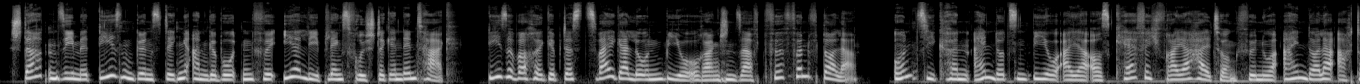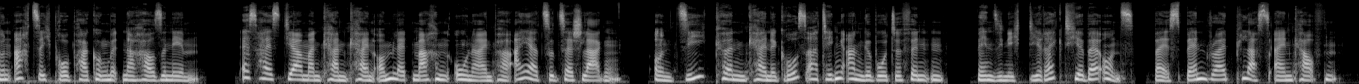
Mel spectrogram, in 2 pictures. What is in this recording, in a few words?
Casual Conversational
